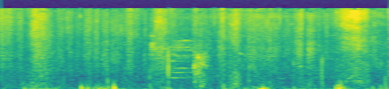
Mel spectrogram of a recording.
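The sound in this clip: Footsteps during a walk outdoors, a few soft, low thuds landing at an uneven pace, faint against a quiet background hiss.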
